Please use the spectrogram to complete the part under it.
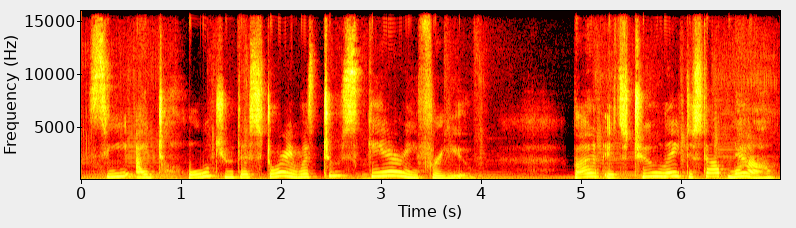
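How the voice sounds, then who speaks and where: Woman playing a high, jittery, slow-paced storybook narrator. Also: lively intonation, dark tone, faint music behind, heavily acted. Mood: startled, doubtful. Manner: theatrical, addresses listener directly with questions. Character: jittery, easily spooked storybook narrator warning the listener. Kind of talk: dramatic children's read-aloud.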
